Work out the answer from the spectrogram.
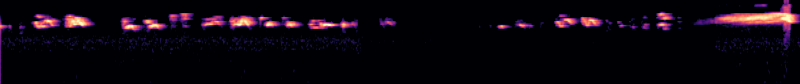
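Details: High twittering chatter from a pine siskin, clusters of quick chips for several seconds, a brief lull, more notes, then a rising buzzy wheeze at the end.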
